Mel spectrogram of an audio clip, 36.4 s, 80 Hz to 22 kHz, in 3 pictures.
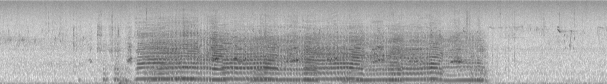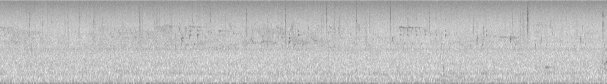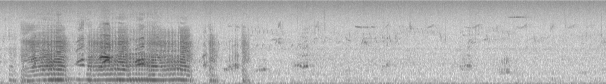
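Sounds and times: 
Humboldt penguin at Nyíregyháza zoo: 0:01.4 - 0:10.0, 0:24.2 - 0:32.4.

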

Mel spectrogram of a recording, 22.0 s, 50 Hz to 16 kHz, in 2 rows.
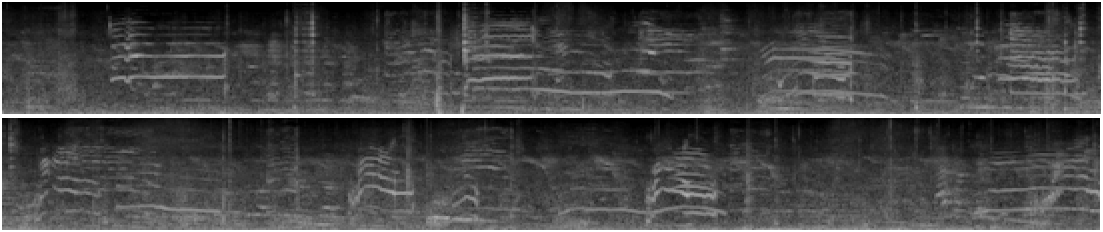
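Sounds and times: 
cat eating in a farmyard: 0:00.2 - 0:21.9
cat meowing in a farmyard: 0:01.1 - 0:02.3, 0:03.7 - 0:19.4, 0:20.3 - 0:21.9
cat purring in a farmyard: 0:07.2 - 0:21.9.

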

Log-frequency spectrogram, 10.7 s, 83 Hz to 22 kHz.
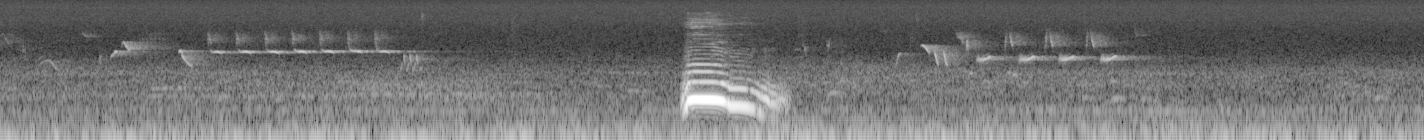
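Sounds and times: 
Little owl hooting at a zoo in Jászberény, Hungary: 0:05.1 - 0:05.9.

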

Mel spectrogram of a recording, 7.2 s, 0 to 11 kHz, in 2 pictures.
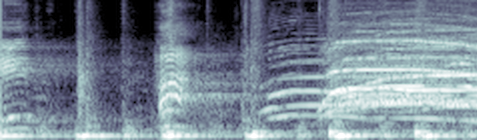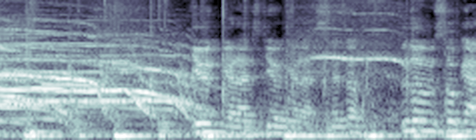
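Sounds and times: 
thumping beat: 0:00.0 - 0:07.1
big crowd screaming together on a count: 0:01.9 - 0:05.2
speech: 0:05.6 - 0:07.1.

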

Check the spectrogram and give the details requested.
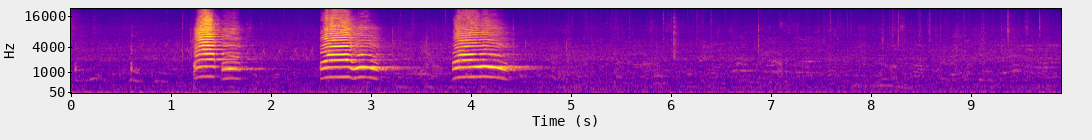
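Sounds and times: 
peacock at Pécs zoo: 0:01.2 - 0:04.8.

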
